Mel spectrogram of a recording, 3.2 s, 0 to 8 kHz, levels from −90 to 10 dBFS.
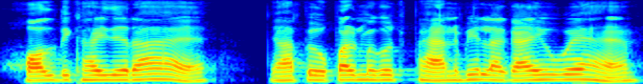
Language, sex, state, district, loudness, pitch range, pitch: Hindi, male, Jharkhand, Garhwa, -16 LUFS, 150-170 Hz, 165 Hz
